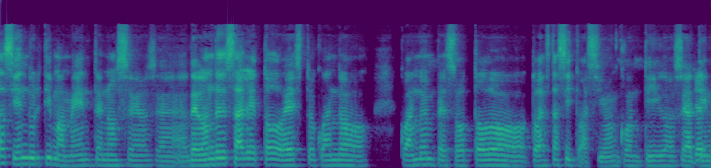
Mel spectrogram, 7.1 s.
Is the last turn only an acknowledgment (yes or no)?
no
